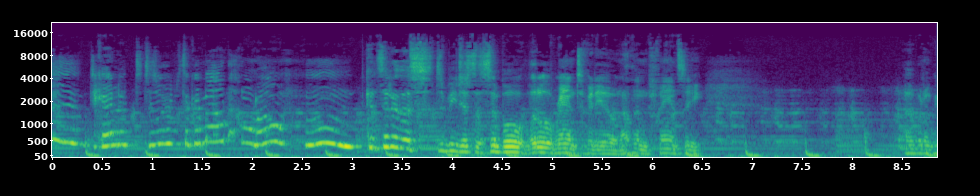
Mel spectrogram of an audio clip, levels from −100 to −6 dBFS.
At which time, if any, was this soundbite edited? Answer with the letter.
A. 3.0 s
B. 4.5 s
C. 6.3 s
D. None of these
A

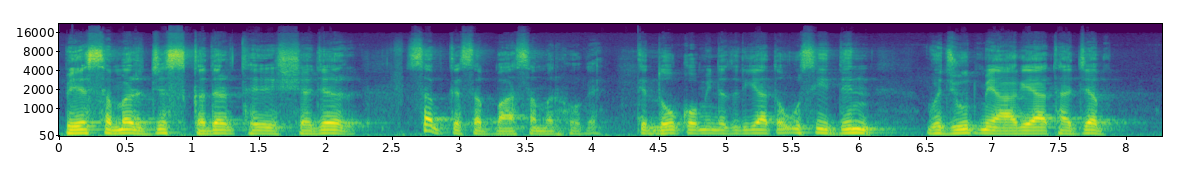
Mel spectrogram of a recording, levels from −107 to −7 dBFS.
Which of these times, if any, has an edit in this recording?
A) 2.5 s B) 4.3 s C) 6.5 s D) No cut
B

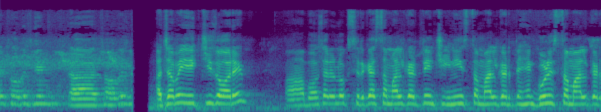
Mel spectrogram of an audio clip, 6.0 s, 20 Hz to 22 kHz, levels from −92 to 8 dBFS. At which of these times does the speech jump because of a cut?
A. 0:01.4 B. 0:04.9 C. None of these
A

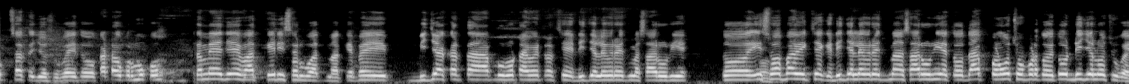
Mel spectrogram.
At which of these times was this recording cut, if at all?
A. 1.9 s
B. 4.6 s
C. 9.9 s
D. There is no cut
A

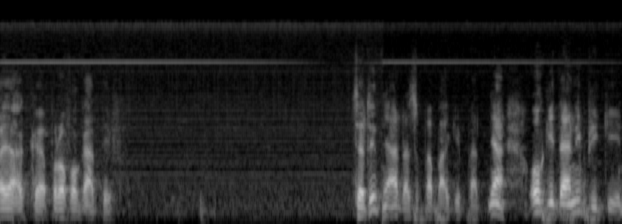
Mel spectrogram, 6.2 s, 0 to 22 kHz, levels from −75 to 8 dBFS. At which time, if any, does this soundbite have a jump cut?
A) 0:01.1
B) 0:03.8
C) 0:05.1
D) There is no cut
B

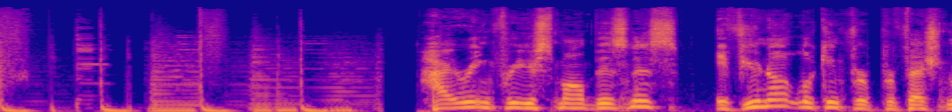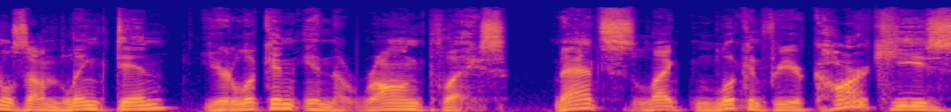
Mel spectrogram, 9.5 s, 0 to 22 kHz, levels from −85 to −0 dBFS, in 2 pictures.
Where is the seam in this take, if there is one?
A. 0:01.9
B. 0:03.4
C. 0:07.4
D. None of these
A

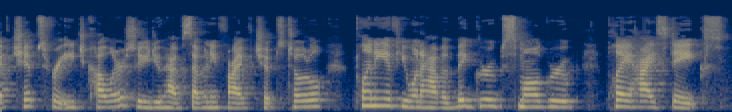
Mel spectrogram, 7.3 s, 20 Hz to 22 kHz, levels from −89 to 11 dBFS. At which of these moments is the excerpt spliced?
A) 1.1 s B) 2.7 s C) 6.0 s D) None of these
B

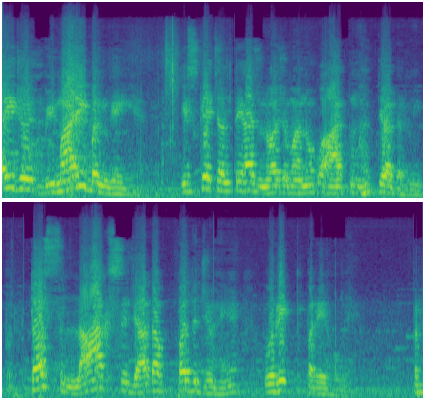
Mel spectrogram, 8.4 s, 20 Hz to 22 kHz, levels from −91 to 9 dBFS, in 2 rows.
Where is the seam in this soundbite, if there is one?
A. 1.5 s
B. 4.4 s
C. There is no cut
B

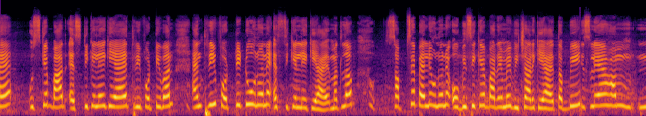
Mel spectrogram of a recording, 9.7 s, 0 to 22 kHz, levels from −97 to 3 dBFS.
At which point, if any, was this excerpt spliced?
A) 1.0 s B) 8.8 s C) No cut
B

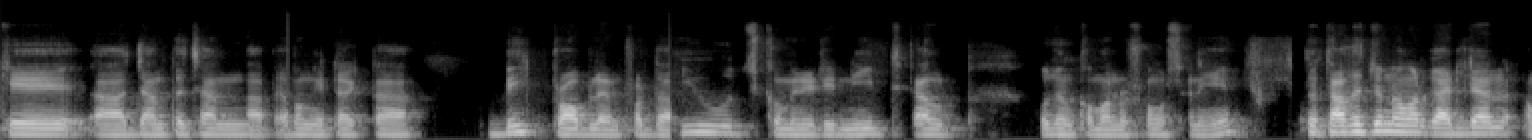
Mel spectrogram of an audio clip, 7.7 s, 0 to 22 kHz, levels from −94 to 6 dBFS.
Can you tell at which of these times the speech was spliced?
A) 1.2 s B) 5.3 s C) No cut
A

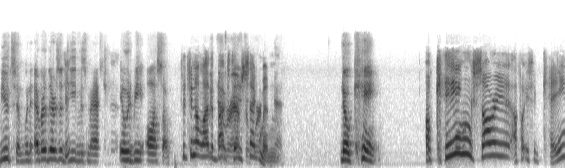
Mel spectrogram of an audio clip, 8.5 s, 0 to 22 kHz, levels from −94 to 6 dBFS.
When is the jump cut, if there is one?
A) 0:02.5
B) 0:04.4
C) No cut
A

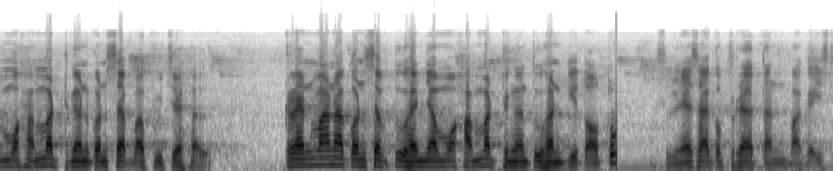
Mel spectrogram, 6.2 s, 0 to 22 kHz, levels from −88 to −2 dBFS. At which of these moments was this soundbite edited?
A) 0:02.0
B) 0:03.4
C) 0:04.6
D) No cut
C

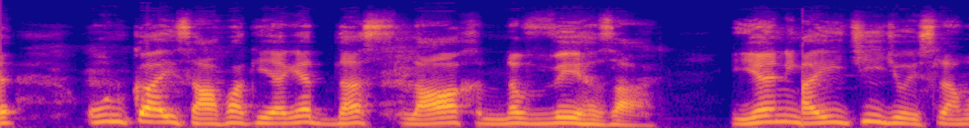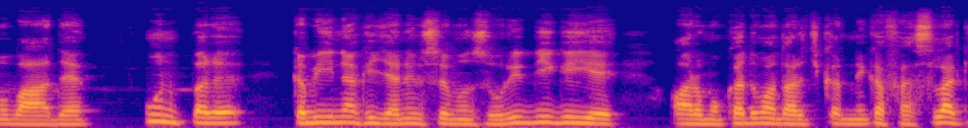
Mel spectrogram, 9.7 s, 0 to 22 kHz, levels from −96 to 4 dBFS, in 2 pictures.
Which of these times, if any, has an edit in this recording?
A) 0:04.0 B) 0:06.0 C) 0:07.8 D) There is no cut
A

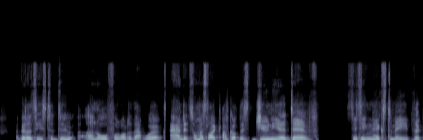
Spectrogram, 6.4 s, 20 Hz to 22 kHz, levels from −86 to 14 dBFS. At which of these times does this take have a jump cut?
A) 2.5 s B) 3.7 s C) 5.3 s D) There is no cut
A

